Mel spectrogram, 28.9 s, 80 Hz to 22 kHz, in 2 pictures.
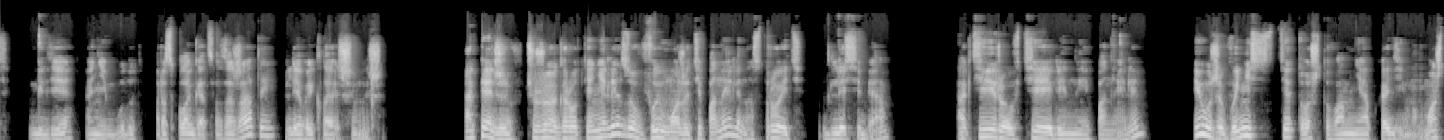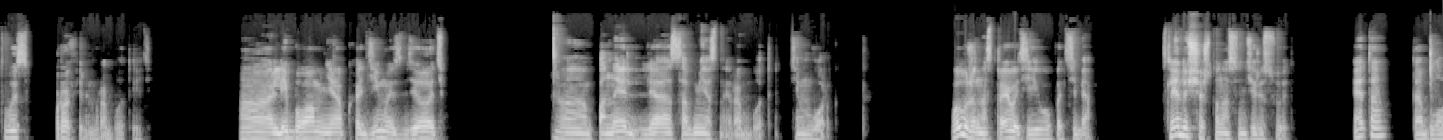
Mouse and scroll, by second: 8.3 click, 9.3 click, 11.0 click.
